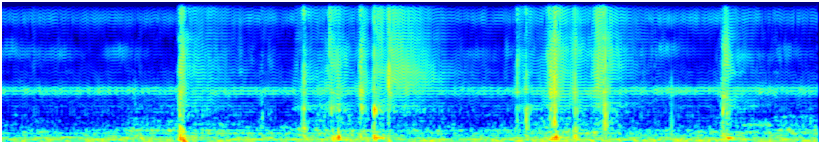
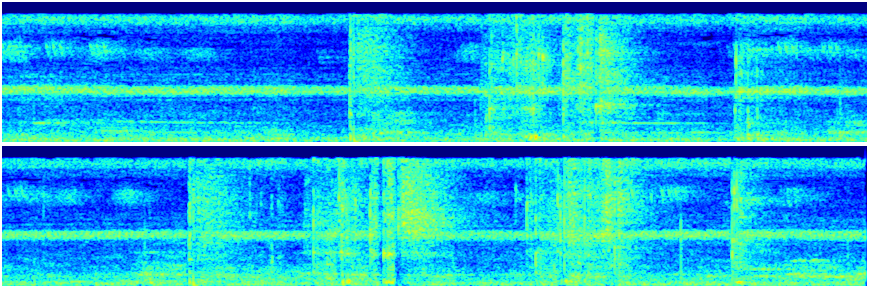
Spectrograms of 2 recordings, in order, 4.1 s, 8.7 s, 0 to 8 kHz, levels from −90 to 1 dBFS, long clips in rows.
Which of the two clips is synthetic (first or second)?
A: first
